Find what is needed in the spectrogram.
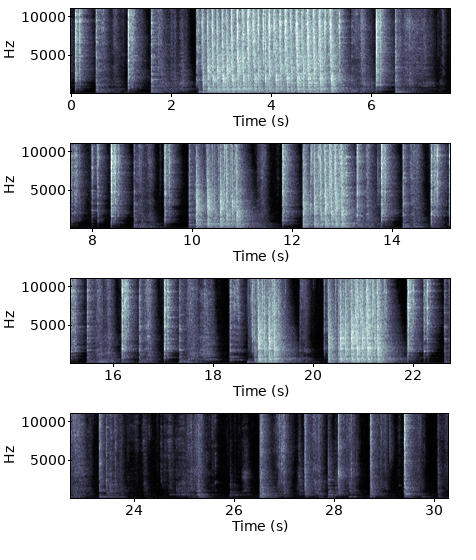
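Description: Two metal spatulas chopping ice cream on a frozen steel cold plate: several long runs of rapid metal-on-metal chopping with a ringing from the plate, broken by single taps and scrapes of the blades. Near the end the blades scrape as the mix is spread flat.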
